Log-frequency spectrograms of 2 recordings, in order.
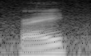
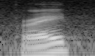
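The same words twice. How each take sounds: The two takes are said the same way.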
